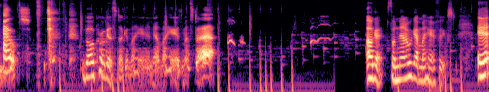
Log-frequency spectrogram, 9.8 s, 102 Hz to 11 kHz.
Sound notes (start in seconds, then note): 1.1 laughing; 4.6 crying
